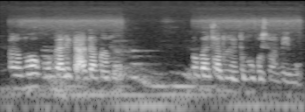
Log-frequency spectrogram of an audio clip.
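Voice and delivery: low, hushed instruction; soft mysterious voice. Retold or imitated. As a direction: speak softly, like an unseen voice. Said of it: "Pelan ngomongnya, pelan".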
